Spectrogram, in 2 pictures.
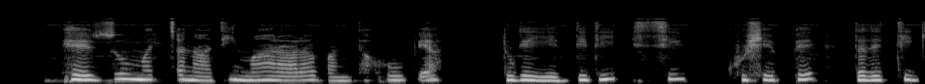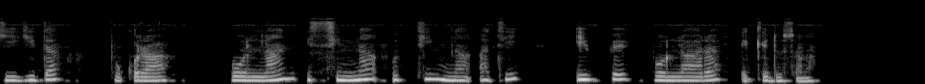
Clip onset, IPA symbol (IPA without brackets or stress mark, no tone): h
